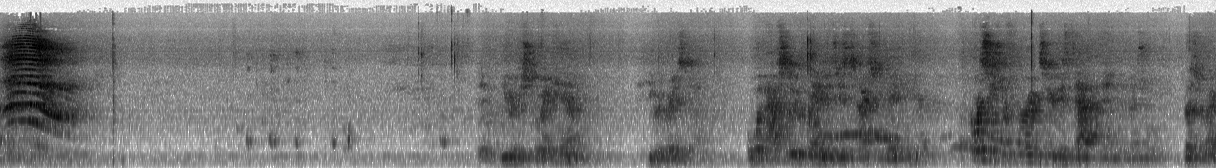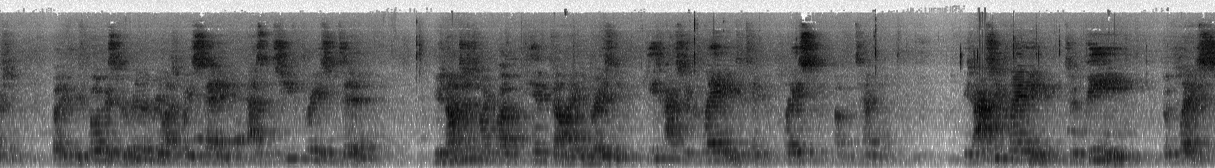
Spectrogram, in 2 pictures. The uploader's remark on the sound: Service of Redemption Hill Church. There was some technical difficulty with the recording Sunday morning.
